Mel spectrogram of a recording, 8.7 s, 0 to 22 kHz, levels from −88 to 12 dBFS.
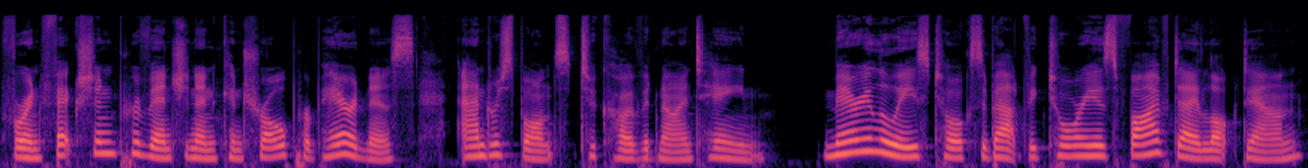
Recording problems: none

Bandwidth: 15.5 kHz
